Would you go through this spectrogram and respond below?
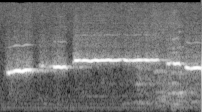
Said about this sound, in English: People wanted to see how I whistle. That's how I do it, out the side.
